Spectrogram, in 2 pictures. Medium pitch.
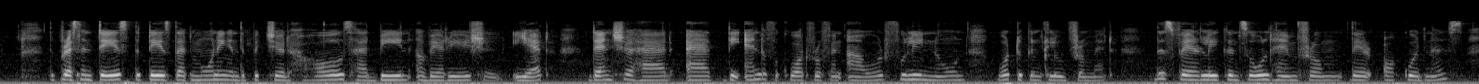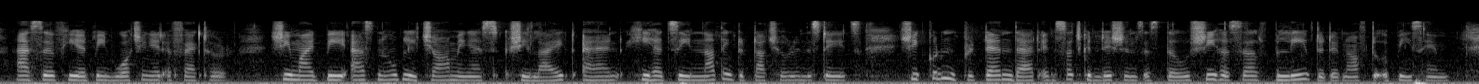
No: high, 195 Hz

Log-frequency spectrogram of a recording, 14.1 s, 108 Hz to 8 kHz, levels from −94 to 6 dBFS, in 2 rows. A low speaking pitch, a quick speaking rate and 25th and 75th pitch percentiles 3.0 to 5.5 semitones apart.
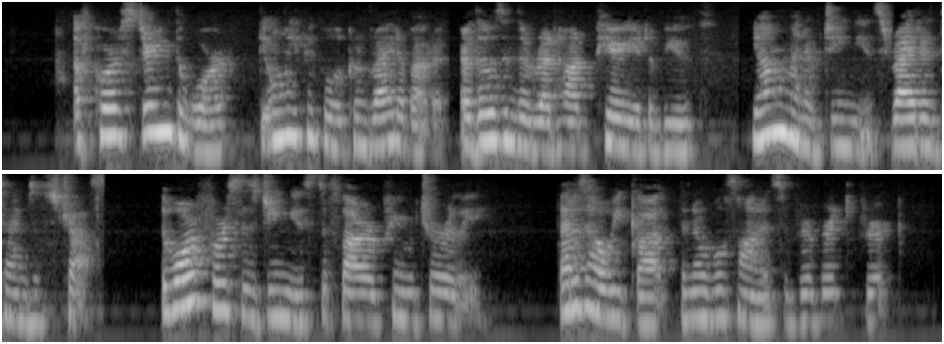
No: high, 200 Hz; fast, 215 wpm; average, 3.7 semitones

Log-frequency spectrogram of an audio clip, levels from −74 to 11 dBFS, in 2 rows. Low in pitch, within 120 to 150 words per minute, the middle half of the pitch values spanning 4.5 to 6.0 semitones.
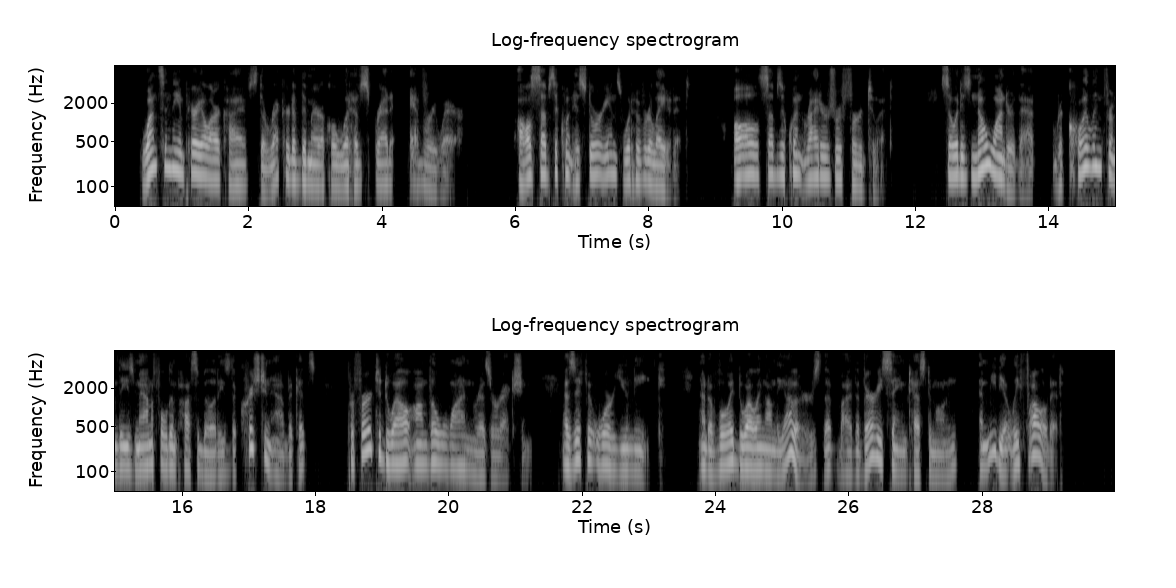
Yes: low, 125 Hz; slow, 135 wpm; average, 4.9 semitones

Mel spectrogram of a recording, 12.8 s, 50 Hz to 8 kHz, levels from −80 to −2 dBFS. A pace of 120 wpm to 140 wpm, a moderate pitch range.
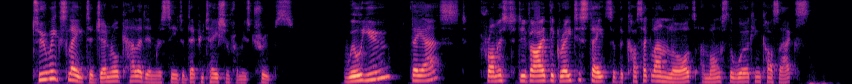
Yes: slow, 135 wpm; average, 4.6 semitones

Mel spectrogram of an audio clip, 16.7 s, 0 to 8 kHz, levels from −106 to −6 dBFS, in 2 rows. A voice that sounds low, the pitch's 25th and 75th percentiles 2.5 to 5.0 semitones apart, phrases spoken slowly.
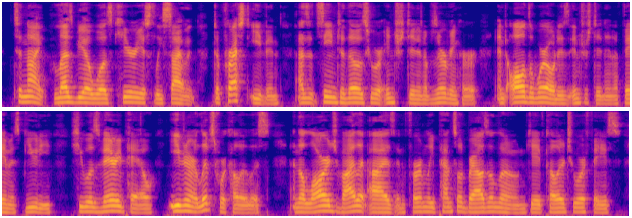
No: low, 125 Hz; average, 2.8 semitones; average, 190 wpm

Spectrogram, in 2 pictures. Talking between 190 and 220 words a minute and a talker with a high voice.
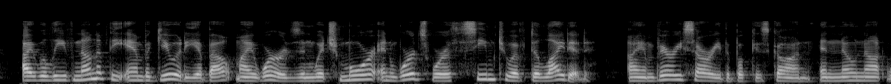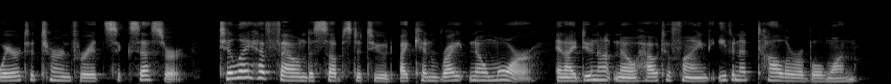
No: average, 200 wpm; medium, 180 Hz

